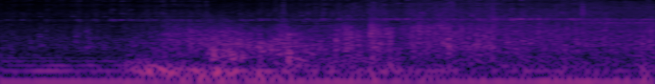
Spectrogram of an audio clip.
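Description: A man speaks in a low, gravelly voice, close by.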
